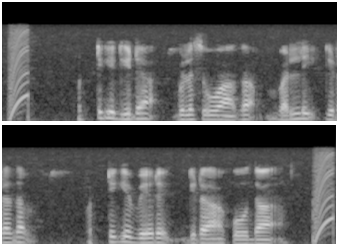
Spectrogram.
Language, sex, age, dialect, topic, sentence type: Kannada, male, 41-45, Coastal/Dakshin, agriculture, question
